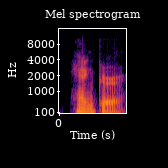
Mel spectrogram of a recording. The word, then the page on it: hanker: American English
